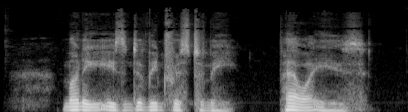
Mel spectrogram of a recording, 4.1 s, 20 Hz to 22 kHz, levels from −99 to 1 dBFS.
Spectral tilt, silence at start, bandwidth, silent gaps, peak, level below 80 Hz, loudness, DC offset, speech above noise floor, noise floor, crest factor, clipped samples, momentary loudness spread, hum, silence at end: -7 dB/octave; 0.65 s; 11 kHz; none; -2 dBFS; -44 dBFS; -22 LUFS; under 0.1%; 35 dB; -55 dBFS; 20 dB; under 0.1%; 13 LU; none; 0.45 s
